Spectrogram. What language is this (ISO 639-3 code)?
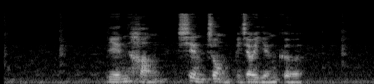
zho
